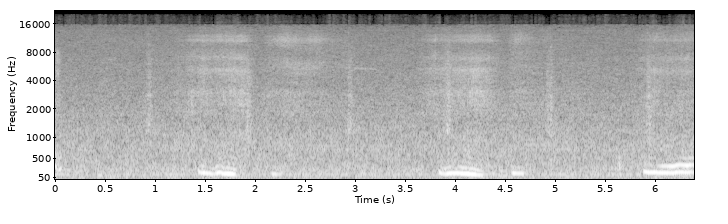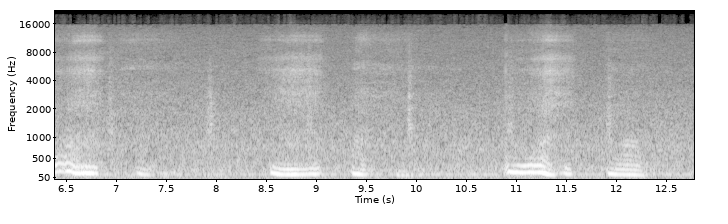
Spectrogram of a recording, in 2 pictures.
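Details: Old cat Matchan, aged 15, asleep and snoring: soft, low rasping snores with short squeaky tonal catches, about five breaths repeated every two to three seconds, quiet room hum underneath.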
